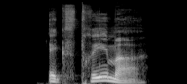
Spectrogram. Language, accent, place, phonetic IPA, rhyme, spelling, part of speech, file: German, Germany, Berlin, [ɛksˈtʁeːma], -eːma, Extrema, noun, De-Extrema.ogg
- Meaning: plural of Extremum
